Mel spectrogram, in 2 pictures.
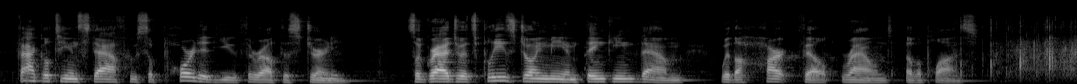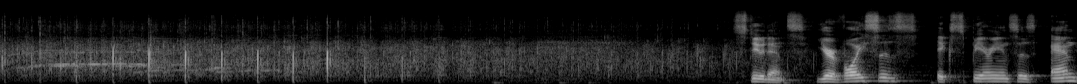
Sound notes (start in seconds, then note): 9.8 audience applauding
